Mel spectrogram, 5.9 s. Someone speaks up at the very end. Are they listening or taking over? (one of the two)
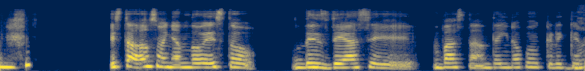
taking over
